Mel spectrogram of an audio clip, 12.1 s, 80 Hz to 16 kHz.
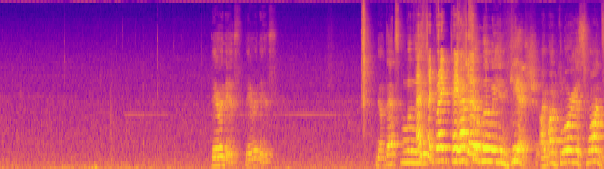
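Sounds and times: low room rumble: 0.0 - 12.0.

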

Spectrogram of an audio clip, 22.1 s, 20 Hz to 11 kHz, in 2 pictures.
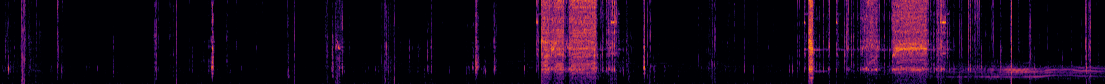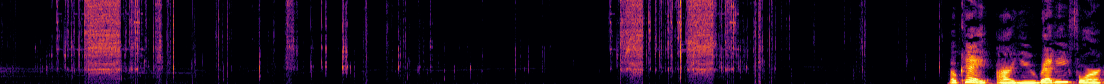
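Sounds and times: small clicks: 0.0 - 20.6.

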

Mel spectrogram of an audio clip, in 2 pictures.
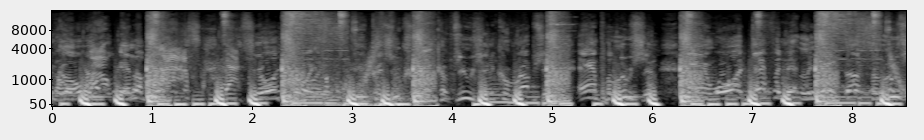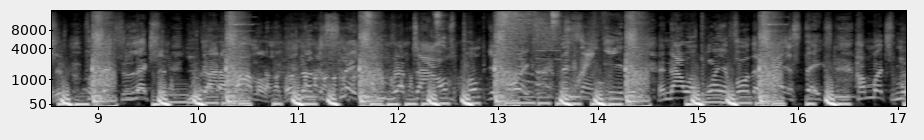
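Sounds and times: rapping over a beat: 0.0 - 17.0
heavy bass drum hits: 9.6 - 14.4.

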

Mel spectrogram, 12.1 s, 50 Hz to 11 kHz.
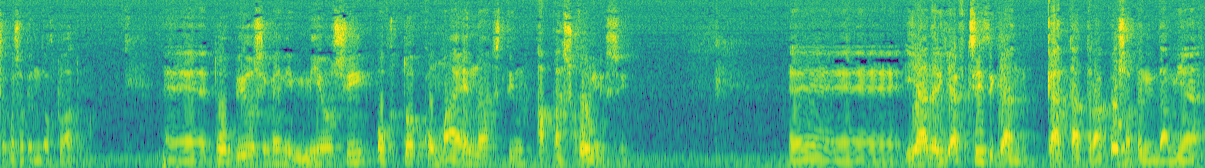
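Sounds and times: man saying eh: 1.6 - 6.3.

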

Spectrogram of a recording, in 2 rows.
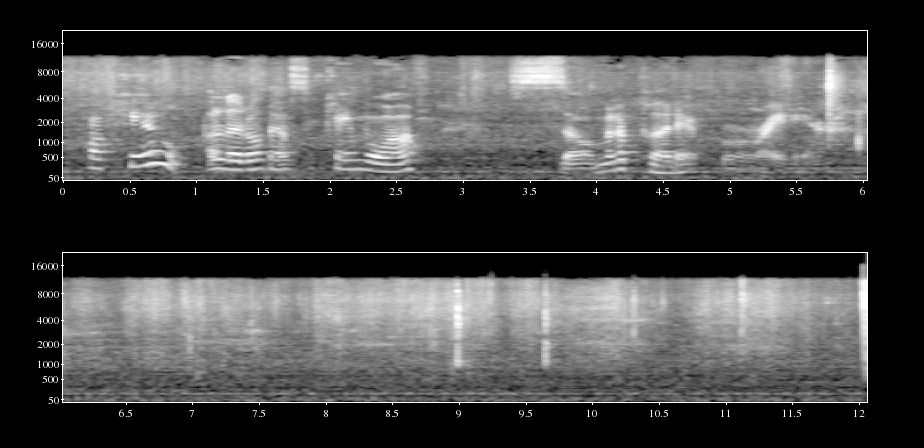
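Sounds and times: gift wrapping rustling: 5.4 - 12.0.

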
